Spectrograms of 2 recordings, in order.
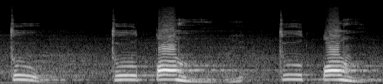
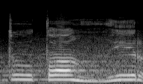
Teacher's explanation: to ini nggak boleh ada hamas karena sifatnya syiddah. Tu toh. Ya, jadi nggak ada hamas di huruf to ya.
